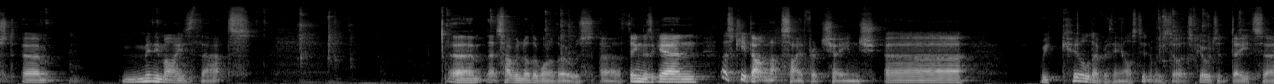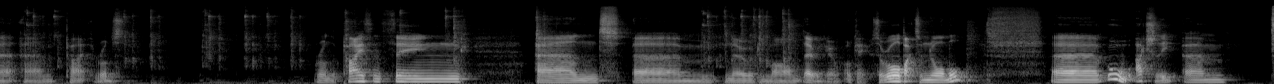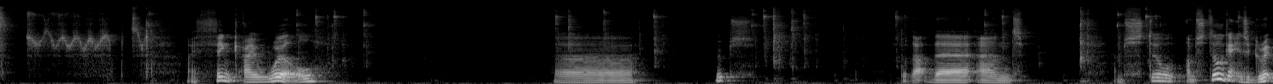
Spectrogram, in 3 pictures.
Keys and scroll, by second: 3.2 alt+super+f, 11.2-12.3 typing, 13.9-14.6 typing, 15.1 ctrl+r, 15.8-16.5 typing, 19.9-20.7 typing.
